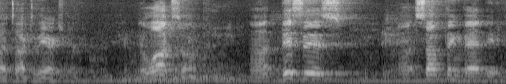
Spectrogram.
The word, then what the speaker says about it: naloxone: naloxone i want to make sure i was pronouncing that right so i talked to the expert naloxone this is something that if first responders have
